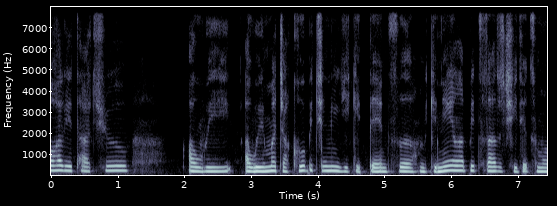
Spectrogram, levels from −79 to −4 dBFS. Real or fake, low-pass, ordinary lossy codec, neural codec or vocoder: fake; none; none; codec, 16 kHz, 8 kbps, FunCodec, trained on LibriTTS, 25 frames a second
